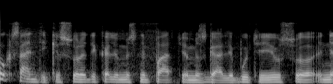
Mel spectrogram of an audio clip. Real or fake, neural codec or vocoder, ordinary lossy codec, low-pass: real; none; Opus, 24 kbps; 7.2 kHz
